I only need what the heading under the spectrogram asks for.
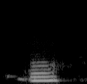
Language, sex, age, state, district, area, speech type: Manipuri, female, 60+, Manipur, Kangpokpi, urban, conversation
